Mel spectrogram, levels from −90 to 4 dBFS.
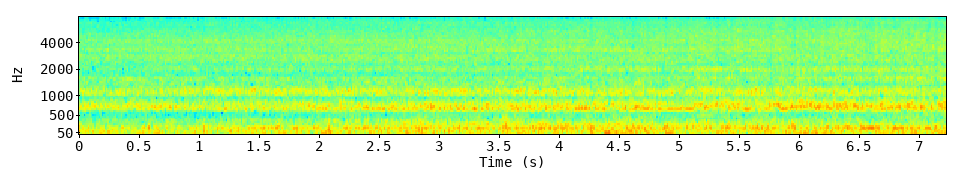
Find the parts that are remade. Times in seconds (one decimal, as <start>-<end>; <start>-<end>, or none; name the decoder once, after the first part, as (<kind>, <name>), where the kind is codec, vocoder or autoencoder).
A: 4.6-6.2 (codec, SNAC)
